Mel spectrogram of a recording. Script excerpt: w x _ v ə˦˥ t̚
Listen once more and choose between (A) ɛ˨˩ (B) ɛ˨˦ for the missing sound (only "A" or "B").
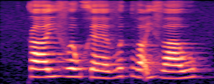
A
